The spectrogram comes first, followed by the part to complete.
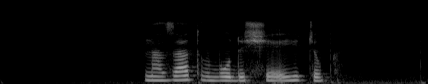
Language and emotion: Russian, neutral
